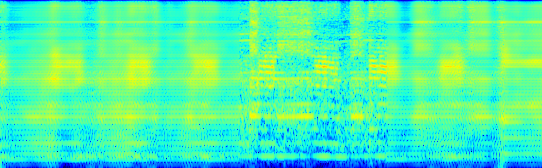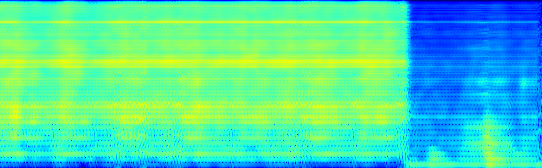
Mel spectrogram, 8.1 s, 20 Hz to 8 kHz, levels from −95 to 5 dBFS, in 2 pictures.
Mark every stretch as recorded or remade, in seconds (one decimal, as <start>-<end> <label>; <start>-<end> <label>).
0.0-1.8 remade; 1.8-2.9 recorded; 2.9-8.1 remade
